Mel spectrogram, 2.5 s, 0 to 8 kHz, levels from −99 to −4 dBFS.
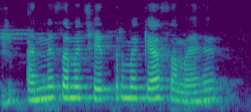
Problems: constant background noise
